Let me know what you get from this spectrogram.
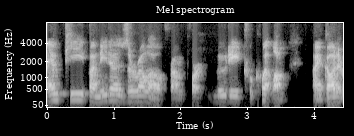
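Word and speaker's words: Coquitlam: special guest Bonita MP Bonita from Port Moody kitum I got it right this time Bonita I pronounced it as you say Port Moody Port Moody and kitum and but I got it right so thank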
